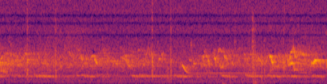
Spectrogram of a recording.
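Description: Forest birds chirping and whistling, several short calls overlapping. About halfway through, one bird gives a long whistle that slides down and then holds a steady pitch.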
